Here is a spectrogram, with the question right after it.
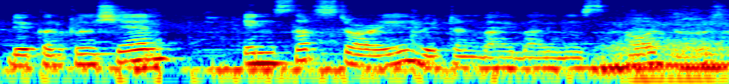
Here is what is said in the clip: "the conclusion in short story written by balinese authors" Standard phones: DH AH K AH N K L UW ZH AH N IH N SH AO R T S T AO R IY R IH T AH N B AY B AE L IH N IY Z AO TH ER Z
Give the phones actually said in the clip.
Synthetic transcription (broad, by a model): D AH K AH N K L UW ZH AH N IH N S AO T S T AO R IY R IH T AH N B AY B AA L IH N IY S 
